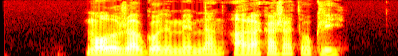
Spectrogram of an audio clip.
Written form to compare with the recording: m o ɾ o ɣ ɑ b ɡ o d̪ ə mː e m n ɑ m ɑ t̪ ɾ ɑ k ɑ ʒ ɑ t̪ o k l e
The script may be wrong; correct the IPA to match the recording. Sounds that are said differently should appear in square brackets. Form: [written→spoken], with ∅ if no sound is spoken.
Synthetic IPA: m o [ɾ→l] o [ɣ→ʒ] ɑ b ɡ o d̪ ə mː e m n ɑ [m→n] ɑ [t̪→∅] ɾ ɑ k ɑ ʒ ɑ t̪ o k l [e→i]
